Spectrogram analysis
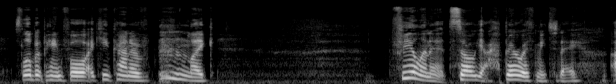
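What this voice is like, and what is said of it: Voice affected by sore throat. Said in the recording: “I have a little bit of a sore throat / cold coming on. So my voice is kind of different today”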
